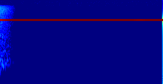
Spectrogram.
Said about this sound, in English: It can be described in many ways. I'd say one of the most common is people will say, I have a high-pitched ringing.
